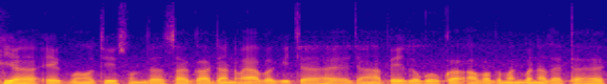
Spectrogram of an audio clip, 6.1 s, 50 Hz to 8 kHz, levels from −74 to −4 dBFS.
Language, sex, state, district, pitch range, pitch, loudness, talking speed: Hindi, male, Chhattisgarh, Raipur, 120-125 Hz, 125 Hz, -16 LUFS, 180 wpm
